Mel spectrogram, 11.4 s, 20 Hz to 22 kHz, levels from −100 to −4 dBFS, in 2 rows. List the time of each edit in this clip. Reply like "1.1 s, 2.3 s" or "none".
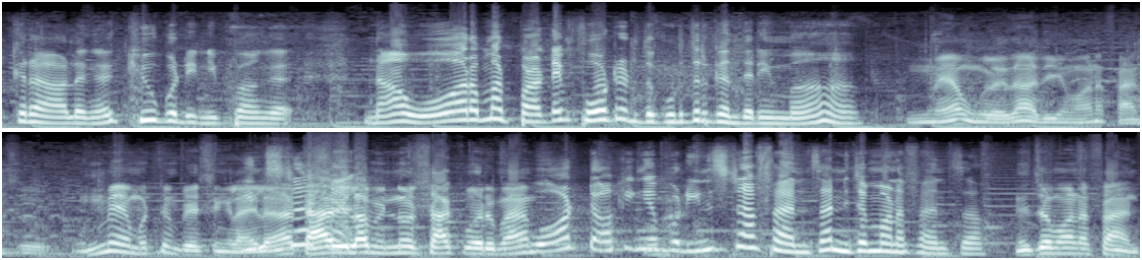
none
